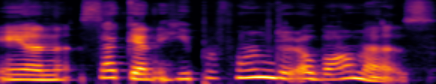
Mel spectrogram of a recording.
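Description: On a very clean recording with a silent background, a woman speaks with lively intonation. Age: 30s. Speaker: podcast co-host. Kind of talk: casual chat.

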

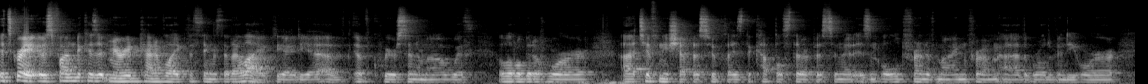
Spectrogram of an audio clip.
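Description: The speech comes at a very fast pace. Noticeable background noise and audible room echo fill the recording. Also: man, medium pitch for a man, fairly even intonation. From moved around US; teen years in western Pennsylvania. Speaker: horror and TV movie screenwriter. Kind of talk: casual chat.

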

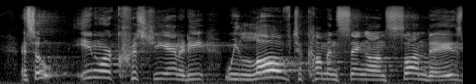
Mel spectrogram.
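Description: In a room with audible echo, a man projects his voice at an extremely high pitch, speaking fairly slowly with lively intonation. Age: 40s. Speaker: pastor. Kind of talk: sermon.

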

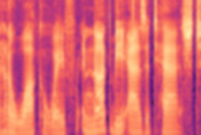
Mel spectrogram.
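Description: With an American accent, a man speaks in a plain, everyday voice at a medium pitch and moderate pace, the sound dry and close with no echo. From United States, Indian heritage. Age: 40s. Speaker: comedian. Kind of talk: casual chat.

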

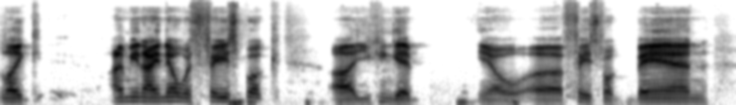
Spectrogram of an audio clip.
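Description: This man talks at a moderate pace with ordinary pitch variation. The sound is dry and close, with no echo. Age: 50. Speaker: podcast host. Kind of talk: panel discussion. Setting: video call.

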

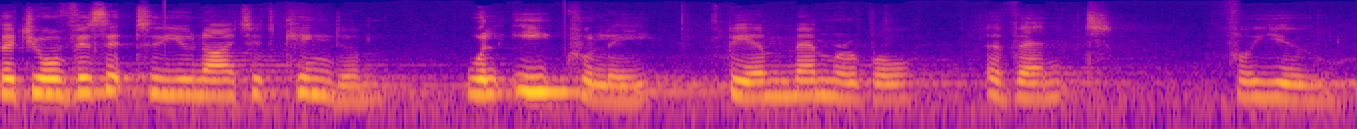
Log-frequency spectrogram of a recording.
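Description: There is noticeable background noise as a woman with a British accent speaks in a fairly high voice. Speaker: Lord Speaker giving vote of thanks. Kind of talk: formal vote of thanks.

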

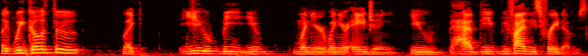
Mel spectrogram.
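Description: A man with an American accent speaks at a medium pitch with ordinary variation in an unremarkable speaking voice, on a very clean recording with a silent background. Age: 20s. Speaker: audio editor and engineer. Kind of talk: casual chat. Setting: studio.

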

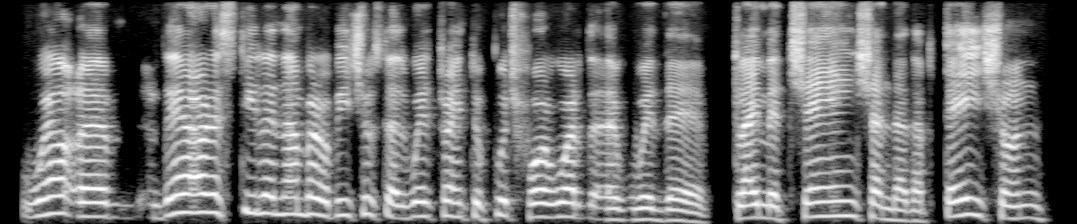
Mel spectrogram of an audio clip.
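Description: A man with a Mexican accent speaks at a high pitch with very even loudness and hardly any pauses against a quiet background. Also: ordinary pitch variation, fairly slow pace. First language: Spanish. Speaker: water policy researcher. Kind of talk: interview. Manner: halting, many fillers.

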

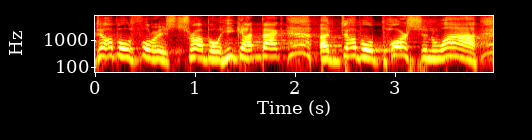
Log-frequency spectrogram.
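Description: Over noticeable background noise, the speaker uses an animated tone at a moderate pace. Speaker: pastor. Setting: church with a live congregation. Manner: animated, call-and-response, urging the crowd with repeated phrases; emphatic and repetitive, building rhythm through repeated words.

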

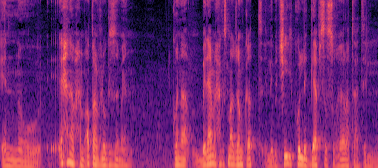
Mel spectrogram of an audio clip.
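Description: Very fast and somewhat breathy, a man speaks in a fairly low pitch with a dark, mellow tone. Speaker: YouTuber and ad director. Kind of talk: casual chat. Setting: podcast studio.

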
